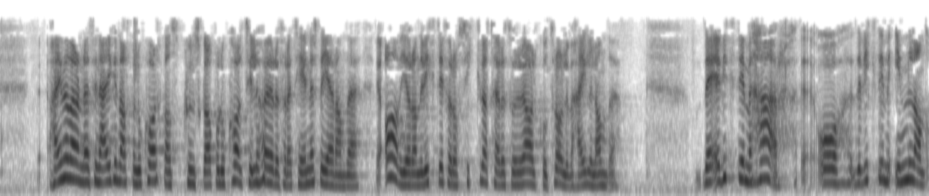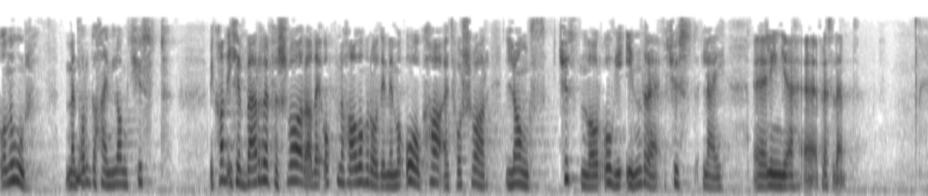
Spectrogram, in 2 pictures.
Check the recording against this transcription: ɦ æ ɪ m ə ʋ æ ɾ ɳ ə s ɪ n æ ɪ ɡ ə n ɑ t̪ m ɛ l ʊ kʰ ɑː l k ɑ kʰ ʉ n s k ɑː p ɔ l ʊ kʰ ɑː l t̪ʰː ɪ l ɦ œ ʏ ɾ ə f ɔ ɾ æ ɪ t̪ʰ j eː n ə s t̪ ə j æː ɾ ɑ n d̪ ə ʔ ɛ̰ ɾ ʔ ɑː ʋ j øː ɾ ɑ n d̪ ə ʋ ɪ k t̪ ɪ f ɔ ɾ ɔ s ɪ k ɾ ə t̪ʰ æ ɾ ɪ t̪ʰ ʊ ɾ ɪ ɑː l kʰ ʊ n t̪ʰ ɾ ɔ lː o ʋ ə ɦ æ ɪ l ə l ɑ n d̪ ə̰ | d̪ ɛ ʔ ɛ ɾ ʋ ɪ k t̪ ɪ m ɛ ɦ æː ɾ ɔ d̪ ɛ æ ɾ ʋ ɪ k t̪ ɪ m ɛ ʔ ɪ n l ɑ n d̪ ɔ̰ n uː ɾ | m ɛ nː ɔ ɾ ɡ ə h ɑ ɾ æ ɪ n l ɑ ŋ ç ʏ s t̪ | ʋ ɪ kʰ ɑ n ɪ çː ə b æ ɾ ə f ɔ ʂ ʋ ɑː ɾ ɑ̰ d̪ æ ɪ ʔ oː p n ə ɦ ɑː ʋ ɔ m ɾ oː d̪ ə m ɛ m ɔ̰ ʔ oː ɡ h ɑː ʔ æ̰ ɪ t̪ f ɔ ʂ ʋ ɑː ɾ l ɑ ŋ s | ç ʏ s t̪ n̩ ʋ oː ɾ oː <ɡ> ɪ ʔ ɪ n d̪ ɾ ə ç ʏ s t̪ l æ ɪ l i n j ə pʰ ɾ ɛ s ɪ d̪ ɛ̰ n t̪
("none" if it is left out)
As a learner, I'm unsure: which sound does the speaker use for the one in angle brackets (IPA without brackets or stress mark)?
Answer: ɡ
